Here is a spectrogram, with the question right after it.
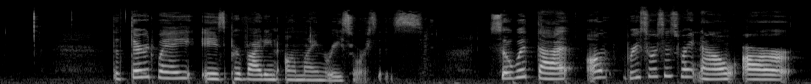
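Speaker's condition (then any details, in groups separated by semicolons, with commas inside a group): No condition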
